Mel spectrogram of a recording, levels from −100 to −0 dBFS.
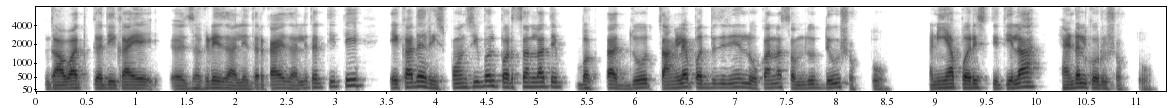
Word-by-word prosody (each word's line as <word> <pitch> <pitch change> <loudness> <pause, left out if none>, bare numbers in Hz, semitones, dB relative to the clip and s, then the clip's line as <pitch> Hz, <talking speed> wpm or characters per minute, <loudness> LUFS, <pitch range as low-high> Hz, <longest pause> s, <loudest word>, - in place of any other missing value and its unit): गावात 110 +2 +5
कधी 115 0 +1
काय 115 0 +2 0.3
झगडे 115 +5 -1
झाले 105 -3 -1
तर - - -2
काय 120 +2 +2
झाले 115 0 -4
तर 145 - -1
तिथे 175 +4 -1 0.4
एखाद्या 155 +6 +5
रिस्पॉन्सिबल 145 +8 -1
पर्सनला 160 +2 +2
ते 165 - 0 0.2
बघतात. 120 +1 +1
जो 135 +2 +2
चांगल्या 130 +6 +3
पद्धतीने 135 +1 -2
लोकांना 130 +3 -2
समजूत 120 +3 -2
देऊ 130 +3 +1
शकतो 95 - -12 0.4
आणि 120 +3 -2
या 135 - +6
परिस्थितीला 130 +4 +3 0.3
हँडल 140 +5 +4
करू 115 -1 +2
शकतो. 110 - -15
125 Hz, 150 wpm, -23 LUFS, 115-145 Hz, 0.4 s, या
